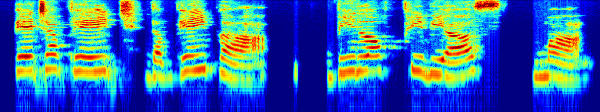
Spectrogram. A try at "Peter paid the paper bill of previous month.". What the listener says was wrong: Sweetie, ভালো হচ্ছে P সাউন্ডটা, বাট আর একটু ছন্দের সাথে পড়তে হবে।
